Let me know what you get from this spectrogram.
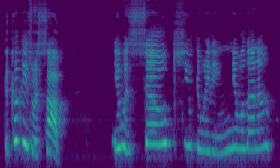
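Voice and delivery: high, bubbly pony chatter; Pinkie voice. Acted. Pinkie explains to Twilight where two cookies went. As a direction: gush about the cute pets.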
